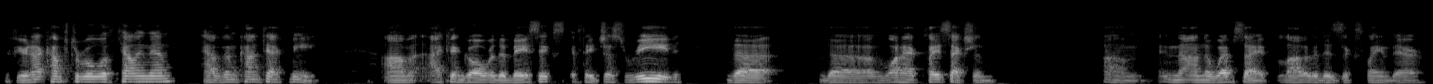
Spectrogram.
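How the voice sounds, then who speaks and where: A middle-aged man with a fairly low voice, heard through slightly muffled meeting audio. He talks in a folksy, halting way, repeating words as he gives practical advice informally. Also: fairly even intonation. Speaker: experienced contest judge and adviser. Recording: muffled, band-limited online meeting audio.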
